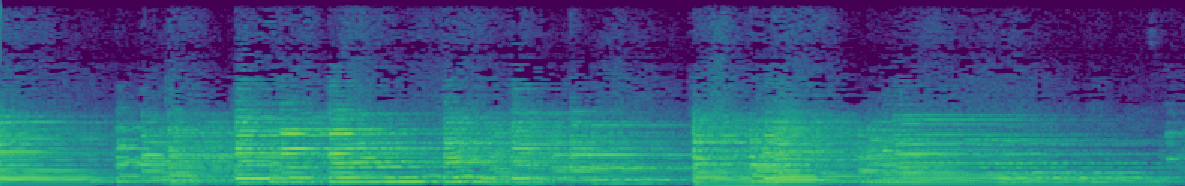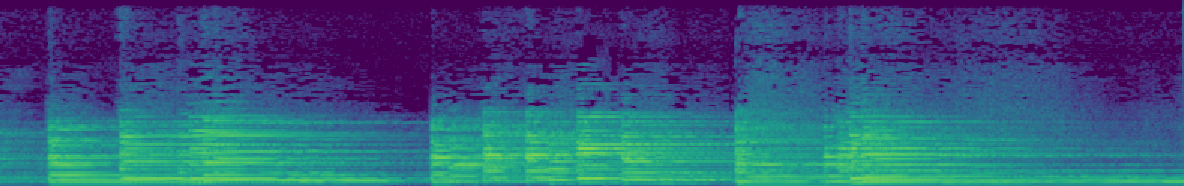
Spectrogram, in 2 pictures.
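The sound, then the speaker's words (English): An electric guitar plays sustained chords through an amp with a built-in spring reverb turned to maximum. The notes ring and wash into each other in a dense, shimmering tail. No one speaks. “So this is just it with the reverb's maxed, but I think it's got a magic to this amp.”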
